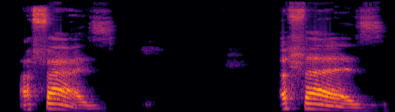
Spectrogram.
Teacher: Just like the same way how you usually do, but silencing these highlighted letters. And you have to replace the S sound with the Z sound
